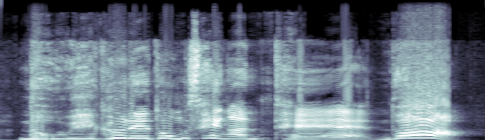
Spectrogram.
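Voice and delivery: high, loud furious protest; shrieked outburst in a family fight; angry shouting. Acted. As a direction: yell at them to let go. Protest as sister is dragged out.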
